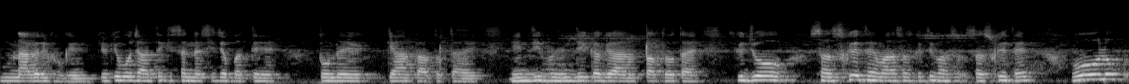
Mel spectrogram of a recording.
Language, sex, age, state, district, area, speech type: Hindi, male, 18-30, Uttar Pradesh, Mirzapur, urban, spontaneous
